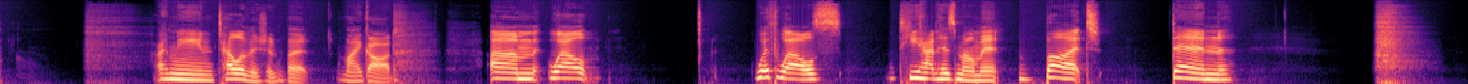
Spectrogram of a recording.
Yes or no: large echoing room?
no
